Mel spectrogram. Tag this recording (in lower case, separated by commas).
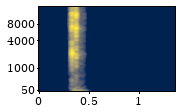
hands, finger snapping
